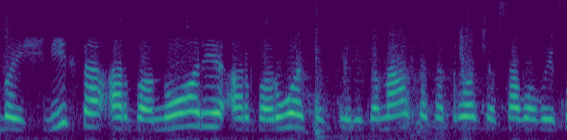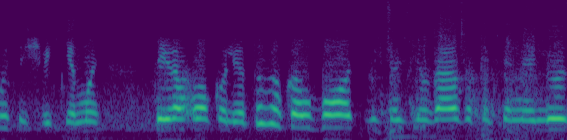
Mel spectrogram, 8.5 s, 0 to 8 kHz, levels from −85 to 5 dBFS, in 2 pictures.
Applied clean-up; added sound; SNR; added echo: neural separator model SepFormer DNS4.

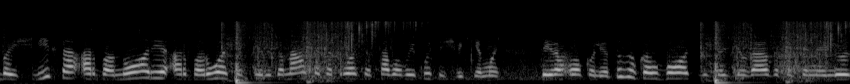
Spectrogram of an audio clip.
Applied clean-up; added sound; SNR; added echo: none; Water / Splash, splatter; 14 dB; none.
